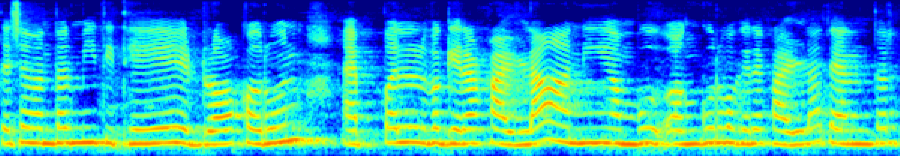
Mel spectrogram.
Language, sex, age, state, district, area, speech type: Marathi, female, 18-30, Maharashtra, Nagpur, urban, spontaneous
